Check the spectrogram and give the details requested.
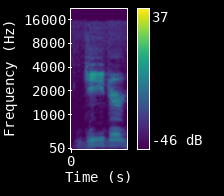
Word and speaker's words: Geter: In order to spell that, I'm going to make sure that I have it down. It's Geter, Geter, Rhymes, Rhymes.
